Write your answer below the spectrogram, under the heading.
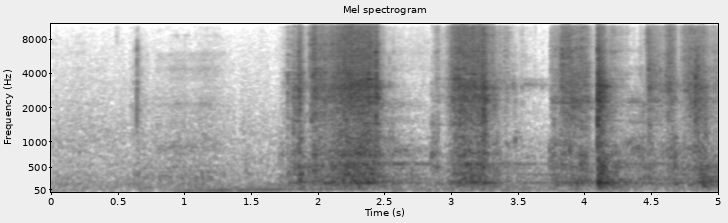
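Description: Lit charcoal briquettes being shifted by a gloved hand in metal charcoal baskets inside a kettle grill: a run of irregular clinking, scraping rattles starting about two seconds in, after a single small click.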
